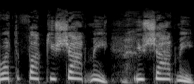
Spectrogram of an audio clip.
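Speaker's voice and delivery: screaming outburst, voice very high. Recounting a scene where a man just shot by a woman is retelling a man screaming. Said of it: "screaming at her".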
